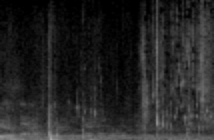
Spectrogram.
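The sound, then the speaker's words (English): A single sharp plop as a phone drops into a bucket of water, brief, followed by a few faint drips and soft background murmuring. “And I dropped my phone in the water bucket.”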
